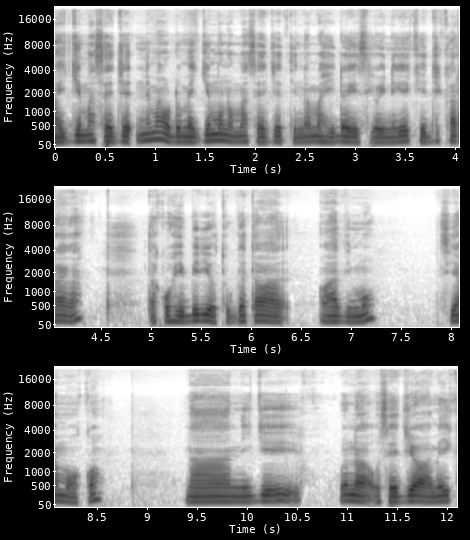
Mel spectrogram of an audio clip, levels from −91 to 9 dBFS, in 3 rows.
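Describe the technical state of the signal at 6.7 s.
At 6.7 s the speech signal is intact, with no fault audible at that moment.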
